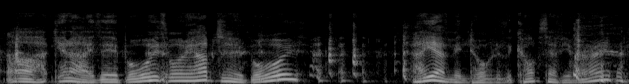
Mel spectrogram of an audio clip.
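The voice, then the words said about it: Ben Mendelsohn impression, broad Australian. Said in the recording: “You get Ben Mendelsohn doing his proper, "You haven't been talking to the cops, have you, mate?" ... Just put in the clip from Auntie Donna. It's much better than my impression of him ... I would just be doing their impression of him anyway”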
